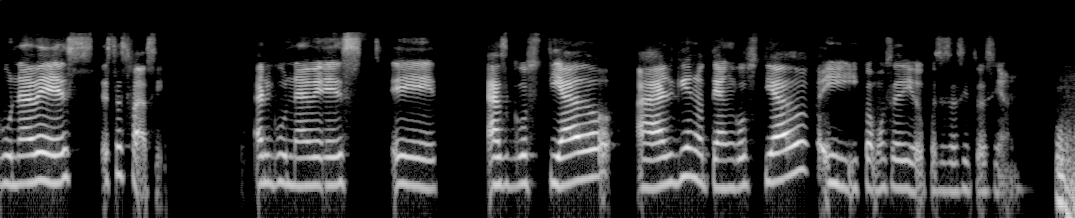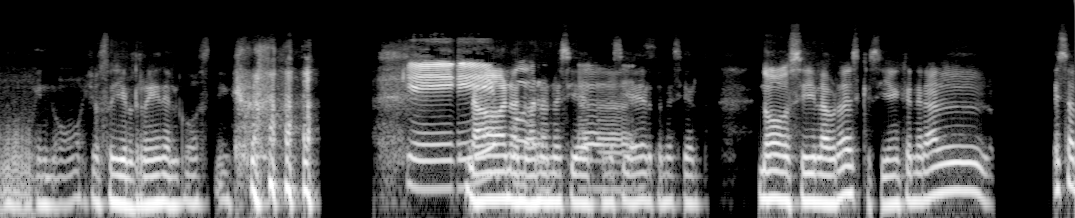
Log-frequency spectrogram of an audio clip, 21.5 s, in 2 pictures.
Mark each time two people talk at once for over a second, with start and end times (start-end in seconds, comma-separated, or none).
15.4-17.2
